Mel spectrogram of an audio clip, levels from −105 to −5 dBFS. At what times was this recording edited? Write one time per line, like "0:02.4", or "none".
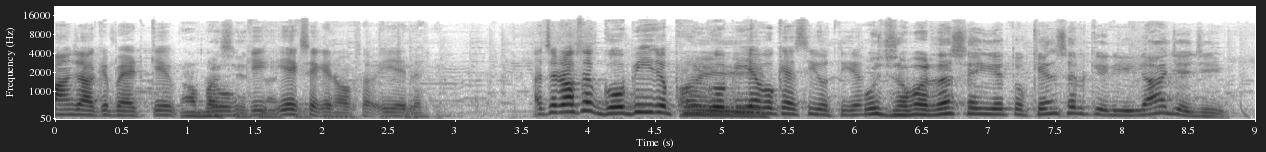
none

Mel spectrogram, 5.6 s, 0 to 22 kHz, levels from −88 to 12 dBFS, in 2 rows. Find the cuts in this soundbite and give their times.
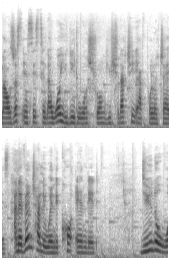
0:02.9

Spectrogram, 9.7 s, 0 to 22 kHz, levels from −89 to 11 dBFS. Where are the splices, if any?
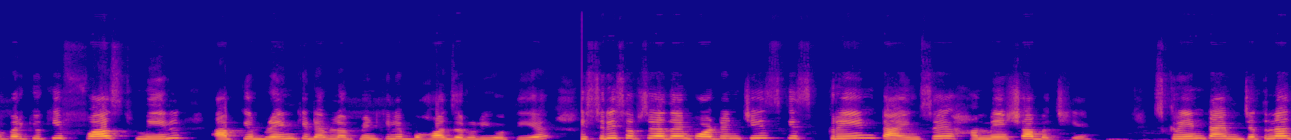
0:04.3

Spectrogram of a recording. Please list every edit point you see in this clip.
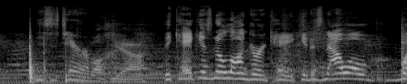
none

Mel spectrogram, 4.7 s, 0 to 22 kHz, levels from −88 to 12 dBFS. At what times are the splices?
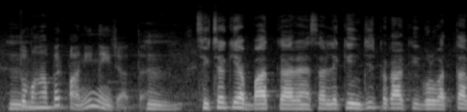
0:01.8

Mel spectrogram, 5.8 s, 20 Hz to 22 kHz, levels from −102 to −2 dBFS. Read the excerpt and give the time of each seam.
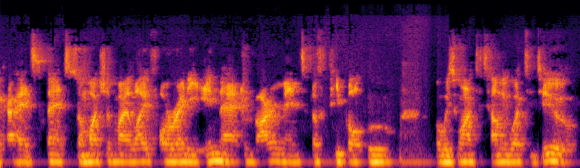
none

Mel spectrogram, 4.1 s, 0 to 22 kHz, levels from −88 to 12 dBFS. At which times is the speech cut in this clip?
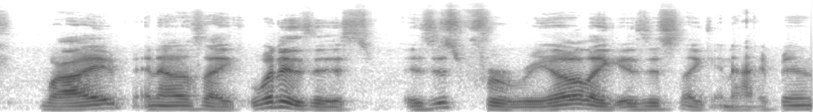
none

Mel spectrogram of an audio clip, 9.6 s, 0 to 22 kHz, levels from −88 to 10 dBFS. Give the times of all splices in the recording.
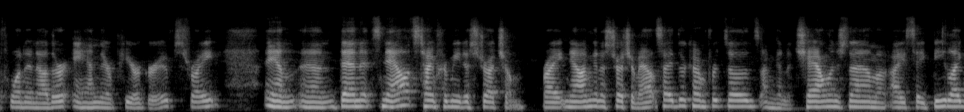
none

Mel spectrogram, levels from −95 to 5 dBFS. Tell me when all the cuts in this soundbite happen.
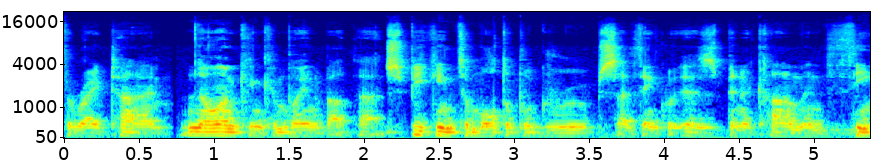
0:02.2

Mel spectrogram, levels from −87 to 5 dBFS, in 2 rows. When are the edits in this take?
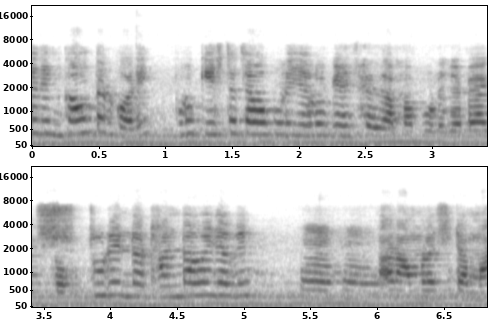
none

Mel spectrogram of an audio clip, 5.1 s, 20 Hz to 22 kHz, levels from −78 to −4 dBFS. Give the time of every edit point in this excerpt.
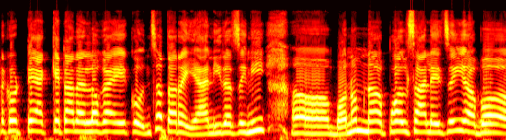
none

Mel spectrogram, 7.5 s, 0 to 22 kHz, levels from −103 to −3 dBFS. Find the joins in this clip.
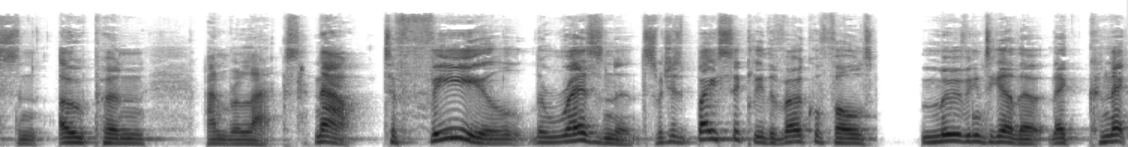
0:01.9
0:04.3

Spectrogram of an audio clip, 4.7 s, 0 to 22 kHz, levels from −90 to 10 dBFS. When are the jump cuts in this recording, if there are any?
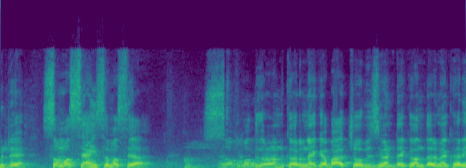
0:01.6

